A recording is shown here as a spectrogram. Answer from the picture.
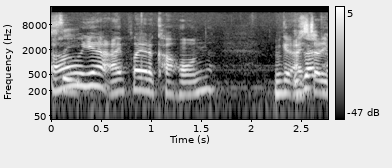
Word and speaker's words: cajon: What is Oh yeah, I played a cajon. I studied how do you percussion.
